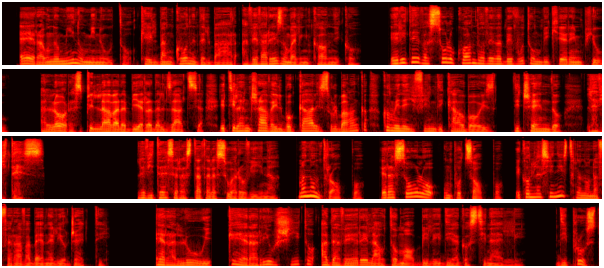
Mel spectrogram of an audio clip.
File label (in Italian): Italien; A. Tabucchi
